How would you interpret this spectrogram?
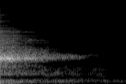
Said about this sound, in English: Inhale. Hold it for 3. And exhale.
